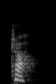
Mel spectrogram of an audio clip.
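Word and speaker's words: ཀྲ: The same is true with karata being tra. Now, tarata being tra, that makes perfect sense. But why is karata also pronounced tra?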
